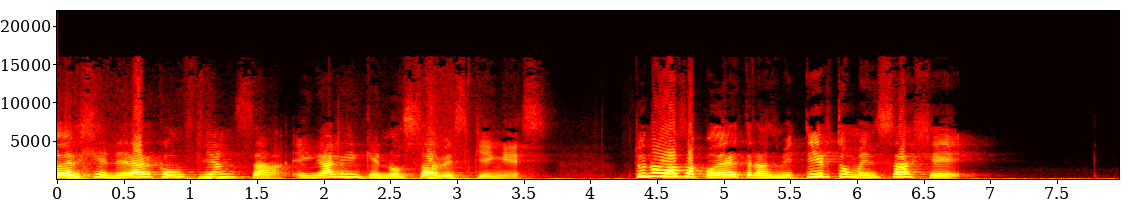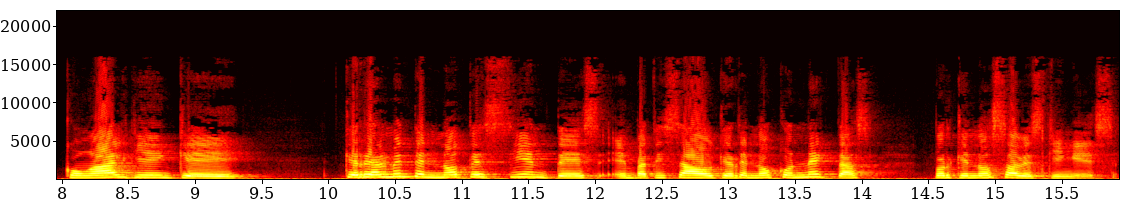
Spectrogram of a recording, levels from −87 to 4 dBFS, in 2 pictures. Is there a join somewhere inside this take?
yes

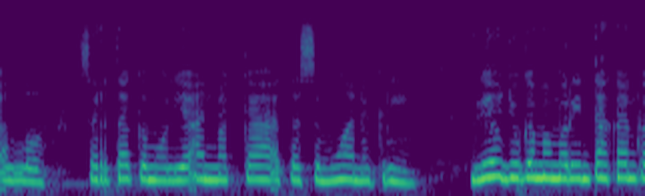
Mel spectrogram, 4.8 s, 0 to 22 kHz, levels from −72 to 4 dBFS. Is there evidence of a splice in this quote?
yes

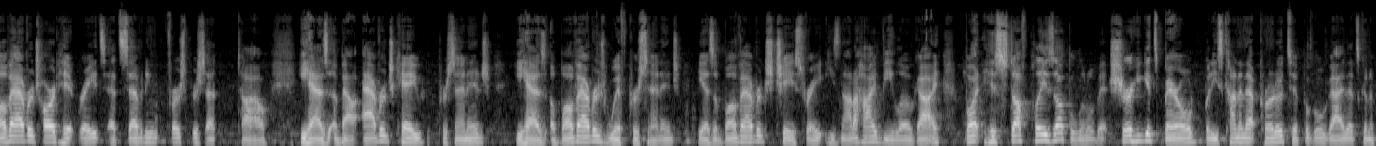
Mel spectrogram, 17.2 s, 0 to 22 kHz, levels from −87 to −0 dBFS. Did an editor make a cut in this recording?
yes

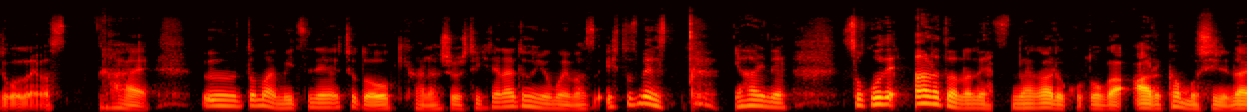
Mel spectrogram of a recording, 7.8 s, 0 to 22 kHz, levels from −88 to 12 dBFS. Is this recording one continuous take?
no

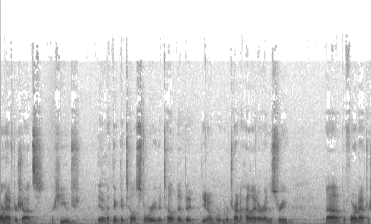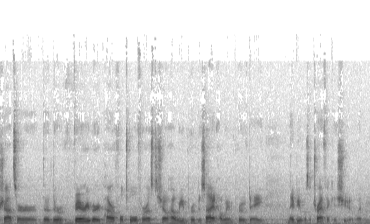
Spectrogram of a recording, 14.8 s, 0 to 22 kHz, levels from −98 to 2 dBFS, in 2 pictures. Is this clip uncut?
yes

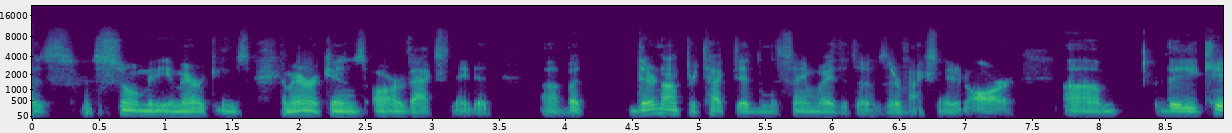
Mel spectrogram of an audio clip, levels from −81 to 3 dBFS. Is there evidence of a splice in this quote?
yes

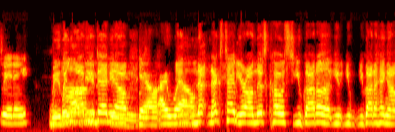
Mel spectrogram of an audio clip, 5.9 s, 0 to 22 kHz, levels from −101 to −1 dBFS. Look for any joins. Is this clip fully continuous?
no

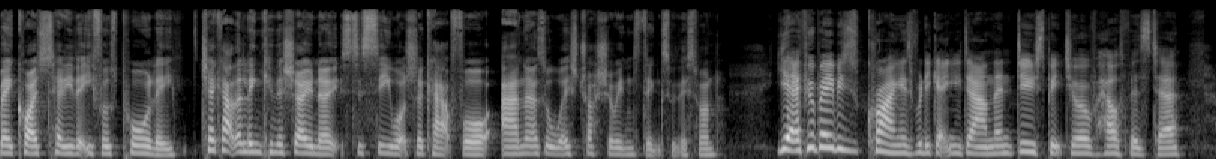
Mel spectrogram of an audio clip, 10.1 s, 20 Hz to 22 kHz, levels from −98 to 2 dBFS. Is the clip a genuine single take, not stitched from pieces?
yes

